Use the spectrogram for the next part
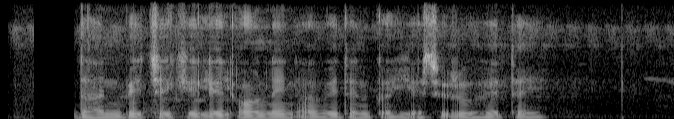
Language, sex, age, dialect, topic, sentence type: Maithili, male, 18-24, Southern/Standard, agriculture, question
